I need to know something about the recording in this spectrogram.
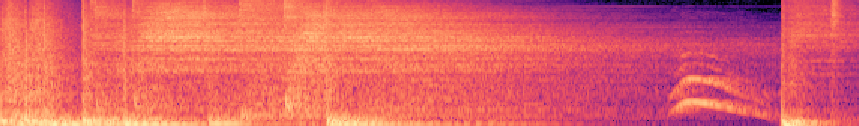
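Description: Electronic drum-kit sounds from a drum machine: a quick run of kick, snare and cymbal hits in the first second and a half. The cymbal then rings out and fades over about two seconds. Near the end a short pitched swoop rises and falls, followed by a new drum hit.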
